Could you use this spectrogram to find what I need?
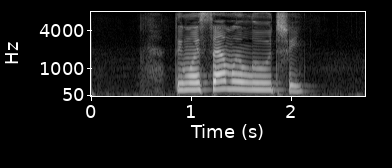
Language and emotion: Russian, positive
